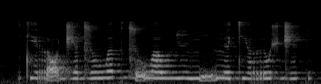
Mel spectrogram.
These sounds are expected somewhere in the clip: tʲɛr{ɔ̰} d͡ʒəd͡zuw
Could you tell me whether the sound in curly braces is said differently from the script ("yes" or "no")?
no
